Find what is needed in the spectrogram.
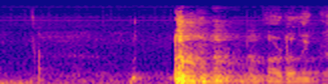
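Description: A person coughs once, loudly and suddenly, a little past the middle, after a quiet stretch.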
